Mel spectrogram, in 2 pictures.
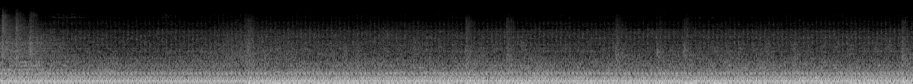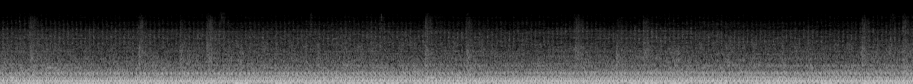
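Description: A boat's motor running steadily at one constant speed, a continuous drone that never changes pitch.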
